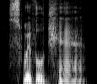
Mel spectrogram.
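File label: "swivel chair", British English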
